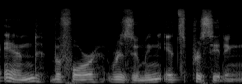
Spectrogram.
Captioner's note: speaking French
